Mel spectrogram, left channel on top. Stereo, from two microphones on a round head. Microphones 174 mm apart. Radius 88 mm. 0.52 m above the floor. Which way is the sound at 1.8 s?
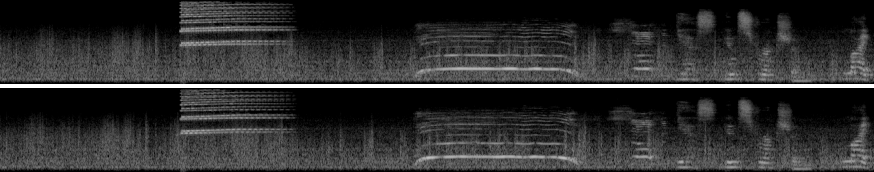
40° left (ahead or behind).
